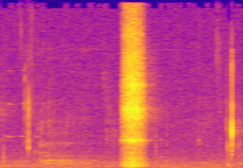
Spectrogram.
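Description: A man's single sharp sniff into a close microphone, about a second in, short and noisy against otherwise quiet room tone.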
